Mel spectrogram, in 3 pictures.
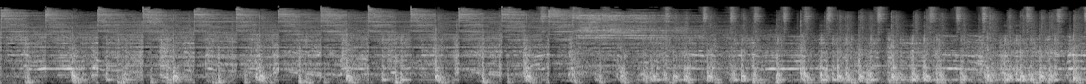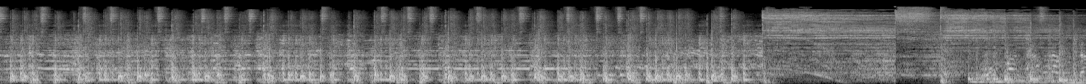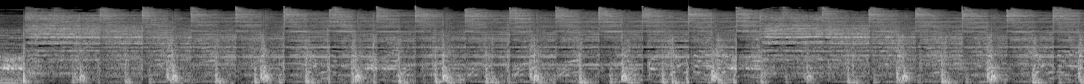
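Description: Acoustic drum kit played in a fast, steady dance beat with bass drum, snare and cymbals, over a recorded pop backing track. About 18 seconds in, the low bass drum drops out for a few seconds, then the full beat returns.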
